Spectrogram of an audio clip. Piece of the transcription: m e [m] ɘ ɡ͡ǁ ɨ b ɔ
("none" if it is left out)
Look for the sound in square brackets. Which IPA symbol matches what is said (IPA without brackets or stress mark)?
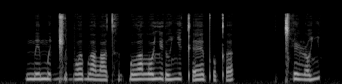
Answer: m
